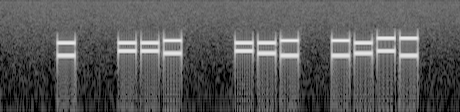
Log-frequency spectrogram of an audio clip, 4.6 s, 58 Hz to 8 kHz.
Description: DTMF, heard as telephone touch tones, dialled by machine, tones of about 180 ms. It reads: 1 775 742 2493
